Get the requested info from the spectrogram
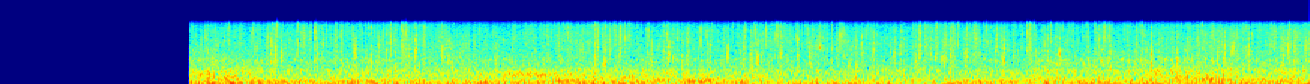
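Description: A large fire burning: dense crackling and hissing over a low rumble, starting abruptly about a second in after dead silence.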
